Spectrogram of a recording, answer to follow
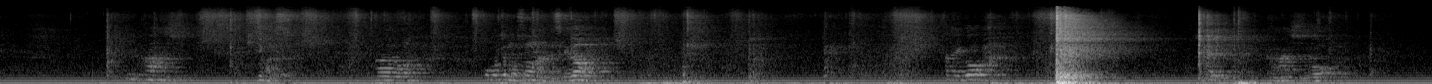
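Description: A body slamming down onto tatami mats as an aikido partner is thrown into a breakfall: one loud slap about two-thirds of the way through with a short echo from the hall, then two lighter thuds. Faint voices and a steady electrical hum sit underneath.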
